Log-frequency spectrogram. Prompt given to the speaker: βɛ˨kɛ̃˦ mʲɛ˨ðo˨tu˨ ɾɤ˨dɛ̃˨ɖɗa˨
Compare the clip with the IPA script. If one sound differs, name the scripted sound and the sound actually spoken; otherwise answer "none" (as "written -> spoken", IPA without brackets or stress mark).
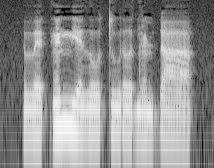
none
